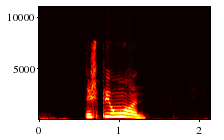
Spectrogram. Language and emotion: Russian, angry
